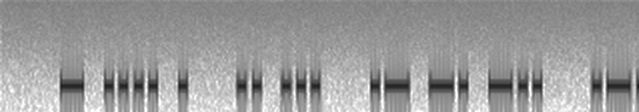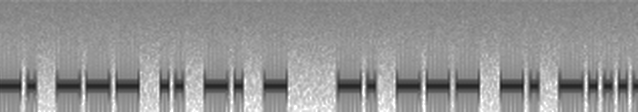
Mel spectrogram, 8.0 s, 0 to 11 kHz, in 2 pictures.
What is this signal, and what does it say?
Morse code, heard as a keyed tone, machine-sent, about 26 wpm, 780 Hz. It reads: THE IS AND POINT …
